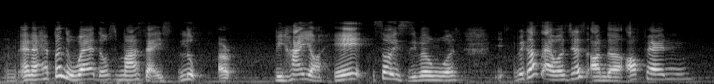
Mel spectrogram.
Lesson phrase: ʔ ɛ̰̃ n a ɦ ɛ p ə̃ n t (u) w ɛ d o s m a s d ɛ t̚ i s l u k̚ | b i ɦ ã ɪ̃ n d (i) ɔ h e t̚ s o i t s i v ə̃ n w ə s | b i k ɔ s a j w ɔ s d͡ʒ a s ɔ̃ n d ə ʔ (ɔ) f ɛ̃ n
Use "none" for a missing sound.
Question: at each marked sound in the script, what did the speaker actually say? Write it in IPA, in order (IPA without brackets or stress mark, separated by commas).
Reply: u, j, ɔ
